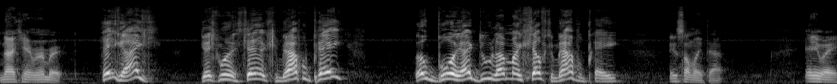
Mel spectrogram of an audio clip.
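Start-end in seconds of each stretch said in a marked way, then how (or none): 1.0-6.2 shrill, very high, booming, drawn-out goofy salesman voice. Retelling showing customers apple pay in a made-up goofy voice. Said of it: "I came up with this voice".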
